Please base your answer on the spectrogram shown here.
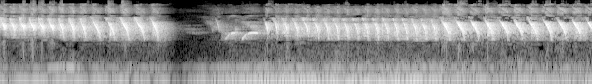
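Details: Starblue canary song: a rapid buzzy trill, a brief pause broken by a short rising note, then another long, fast, pulsing trill held to the end; low hum throughout.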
